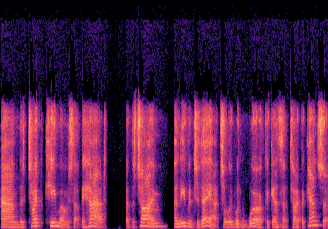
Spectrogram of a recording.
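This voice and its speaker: The voice moves at a moderate pace, somewhat breathy, with big swings in loudness and ordinary pitch variation. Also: woman, medium pitch for a woman. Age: 70s. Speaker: nutrition testimony guest. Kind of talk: testimony.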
